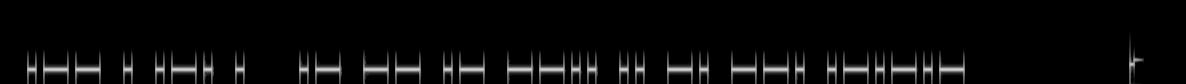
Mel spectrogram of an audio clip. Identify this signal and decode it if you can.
Morse code, heard as a keyed tone, about 15 wpm, 700 Hz. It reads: WERE AMAZING.
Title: Sentences from Top 1500 Words 15wpm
